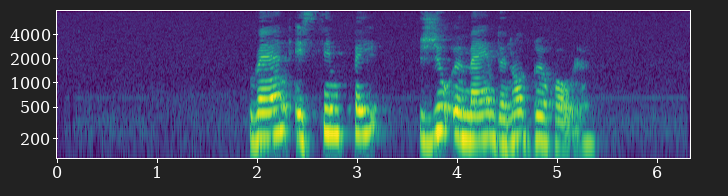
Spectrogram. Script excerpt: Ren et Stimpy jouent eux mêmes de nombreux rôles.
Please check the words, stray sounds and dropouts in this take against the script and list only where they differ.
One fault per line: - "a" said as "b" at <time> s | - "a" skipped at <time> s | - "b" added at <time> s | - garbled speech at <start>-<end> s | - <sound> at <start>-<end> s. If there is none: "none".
none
